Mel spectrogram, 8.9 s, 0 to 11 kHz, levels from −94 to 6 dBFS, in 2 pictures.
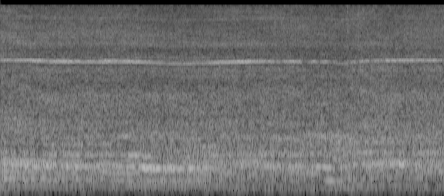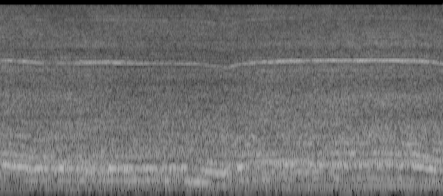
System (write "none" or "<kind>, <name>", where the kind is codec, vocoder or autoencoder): vocoder, Vocos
